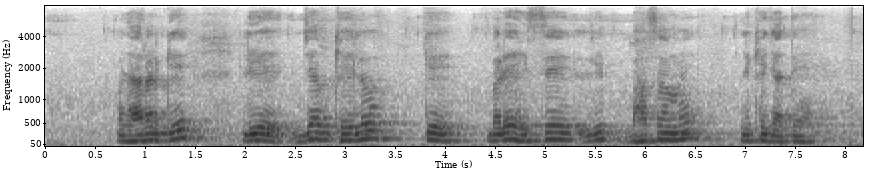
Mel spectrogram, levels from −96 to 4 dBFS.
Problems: none marked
